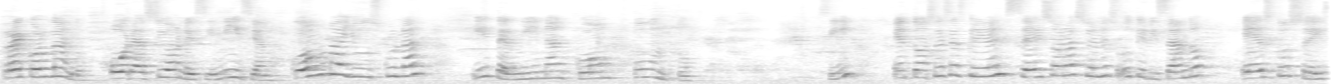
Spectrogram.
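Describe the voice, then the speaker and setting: A woman teacher giving a lesson, speaking slowly and checking in with rhetorical questions. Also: high voice, expressive, slight background noise. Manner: slow, repeats examples and asks rhetorical checks. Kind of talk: recorded classroom lesson. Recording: echoey room.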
